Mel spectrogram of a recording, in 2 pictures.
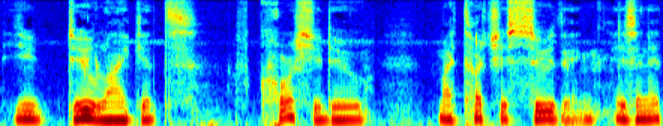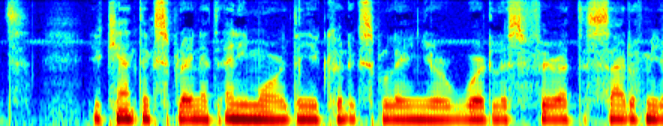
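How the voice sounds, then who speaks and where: Older vampire count played by a male actor for ASMR roleplay: suave, possessive, unhurried, condescending, with breathy menace and a close, dry sound. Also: mid-range voice, a little mellow, dry recording. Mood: coaxing, possessive. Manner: slow, ornate, condescending seductive purr.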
